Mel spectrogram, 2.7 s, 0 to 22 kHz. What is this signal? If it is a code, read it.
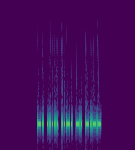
Morse code, heard as a keyed tone, about 45 wpm, 700 Hz. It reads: N5FNY
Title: USA Call Signs - 5 Characters - 4x Character Spacing - 50wpm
